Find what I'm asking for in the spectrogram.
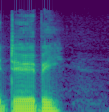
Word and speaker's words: Derby: Derby, they say Derby, don't they pronounce it like that, Derby,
